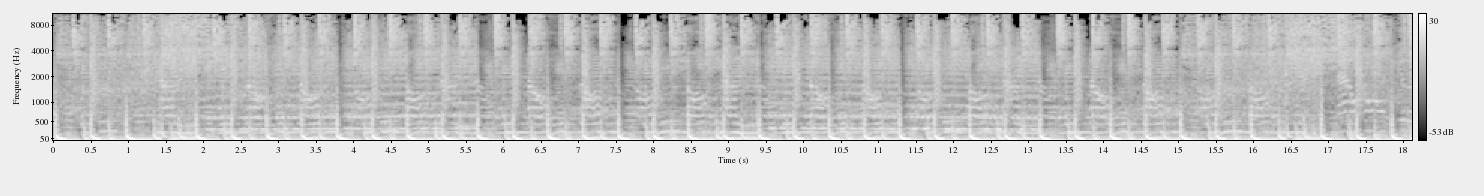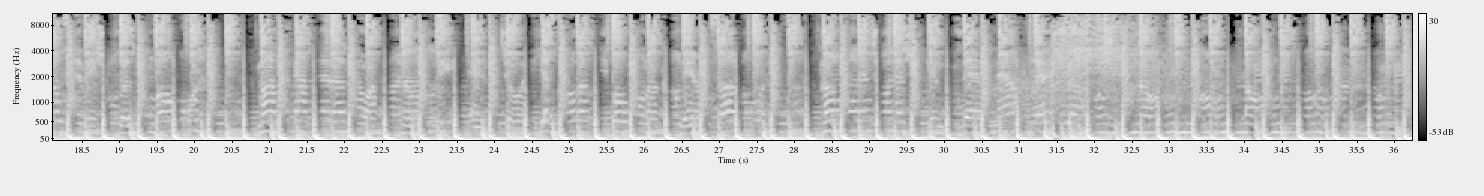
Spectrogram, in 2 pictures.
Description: Tech House, 128bpm

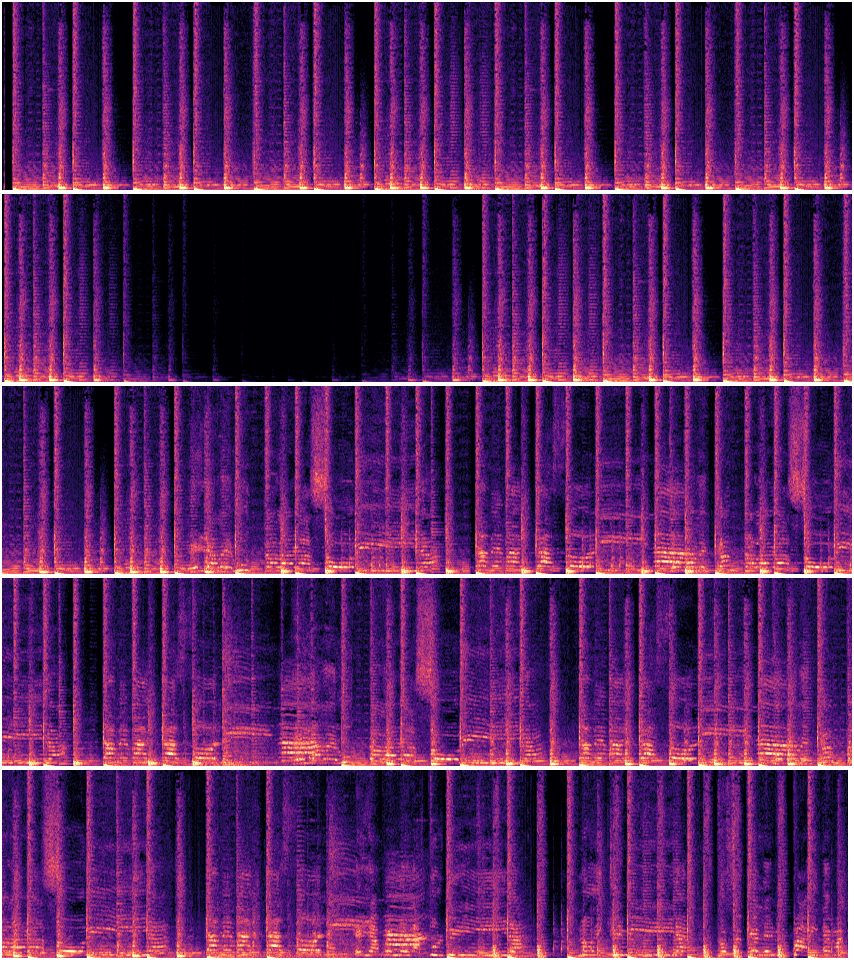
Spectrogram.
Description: Moombahton; Mainstream VIP; Bootleg

